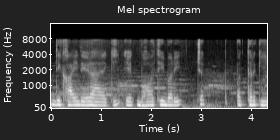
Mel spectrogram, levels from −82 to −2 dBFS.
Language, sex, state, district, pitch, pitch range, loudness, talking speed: Hindi, male, Uttar Pradesh, Hamirpur, 155 Hz, 155-165 Hz, -15 LUFS, 180 wpm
